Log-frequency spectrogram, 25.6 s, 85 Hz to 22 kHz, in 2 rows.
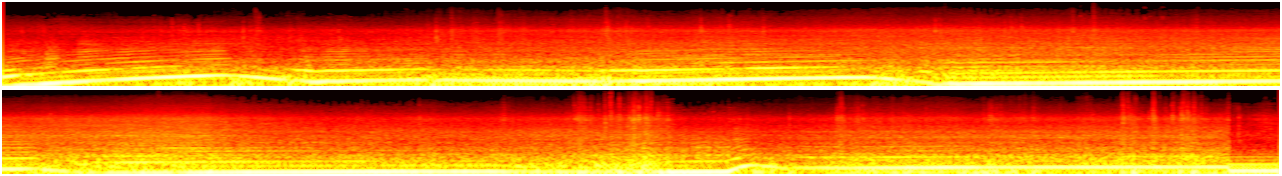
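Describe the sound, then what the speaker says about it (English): A Nissan S30 Fairlady Z with a resonator and muffler on its exhaust drives past at close range with a droning, rising and falling engine note as it climbs through gears, continuous with no talk. "I have a resonator on it right now, but it does make it kind of droney with the muffler I have on."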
